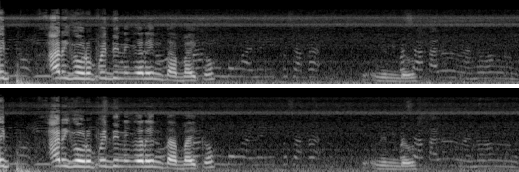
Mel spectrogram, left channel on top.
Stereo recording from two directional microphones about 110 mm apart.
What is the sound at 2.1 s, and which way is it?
Speech, 5° left (ahead or behind).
